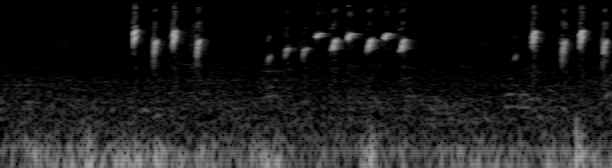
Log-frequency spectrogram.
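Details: European goldfinch singing: quick clusters of high, sharp twittering notes in three bursts separated by short pauses, over faint low background rumble.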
